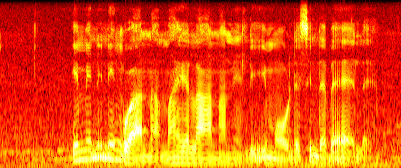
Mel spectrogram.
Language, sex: South Ndebele, male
